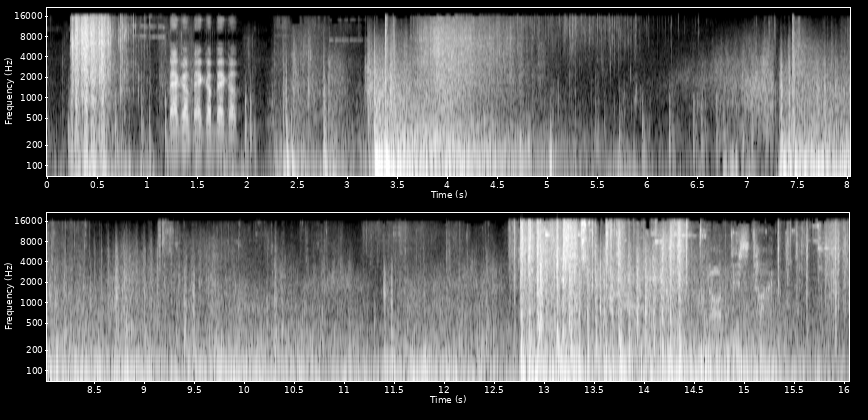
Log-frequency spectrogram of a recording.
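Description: Gunfire in Call of Duty: Warzone, rapid bursts and single cracks popping close and loud, with breaks between, over game noise and voices talking throughout.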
